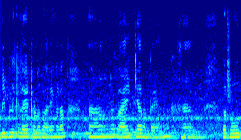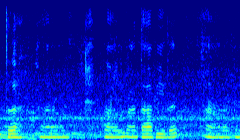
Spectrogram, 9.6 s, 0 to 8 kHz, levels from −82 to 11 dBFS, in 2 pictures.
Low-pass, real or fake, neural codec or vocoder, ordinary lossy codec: none; real; none; none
